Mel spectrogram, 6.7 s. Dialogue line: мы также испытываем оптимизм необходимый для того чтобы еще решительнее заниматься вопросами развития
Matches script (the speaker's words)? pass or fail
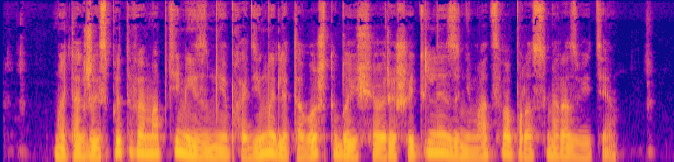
pass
